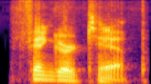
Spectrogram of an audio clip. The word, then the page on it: fingertip: American English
